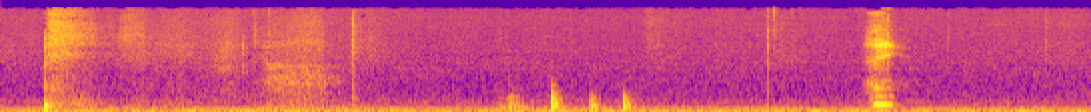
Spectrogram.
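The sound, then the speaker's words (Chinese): Four quick knocks on a hotel room door in a short, evenly spaced burst, moderately loud, with a low steady hum and some soft breathy noises before and after. “Hello， 大家好，我现在已经到了酒店门口了，我现在要敲门。”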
